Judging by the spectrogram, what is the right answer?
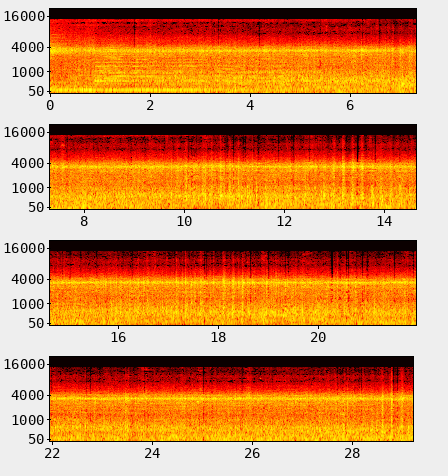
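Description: Empty CSX coal hopper cars rolling past close by: a steady rumble and rattle, with the wheels clicking over the rail joints and a steady high-pitched whine over it all.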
